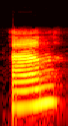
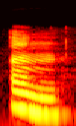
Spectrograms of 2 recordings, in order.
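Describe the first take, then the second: First: The vowel is full and clear. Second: The vowel is reduced to a schwa.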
